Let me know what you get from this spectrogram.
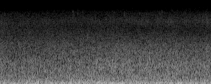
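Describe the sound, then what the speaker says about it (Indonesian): Large ocean waves breaking on a rocky beach in Bengkulu, Sumatra, a continuous broad wash of surf that is fairly loud and steady with no voices. "Soalnya ombaknya itu ombak-ombak besar semua"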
